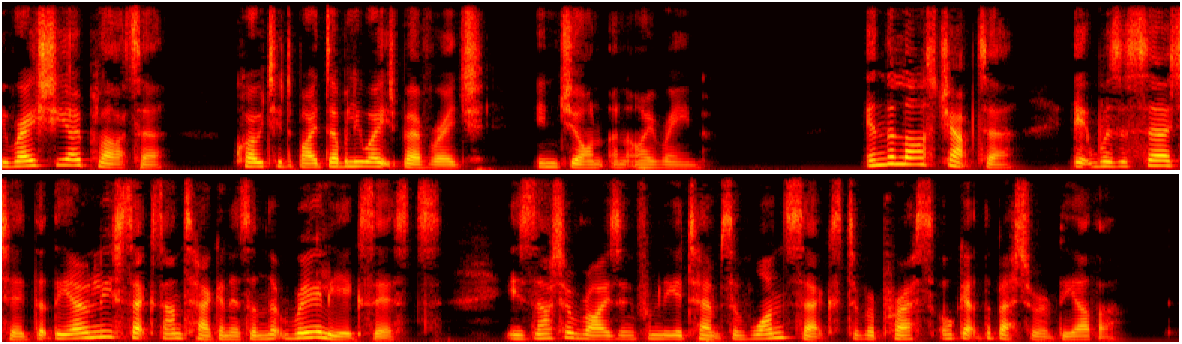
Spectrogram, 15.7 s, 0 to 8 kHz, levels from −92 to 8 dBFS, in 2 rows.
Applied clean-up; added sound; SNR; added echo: none; none; none; none.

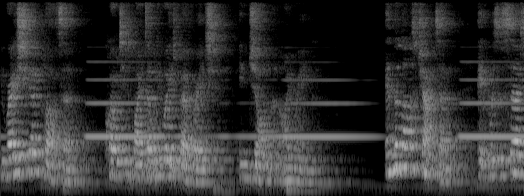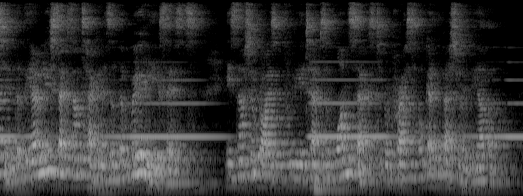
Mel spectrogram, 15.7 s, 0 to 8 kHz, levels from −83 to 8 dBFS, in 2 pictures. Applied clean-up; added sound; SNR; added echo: none; Wind instrument, woodwind instrument; 9 dB; reverberation time 1.2 s.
